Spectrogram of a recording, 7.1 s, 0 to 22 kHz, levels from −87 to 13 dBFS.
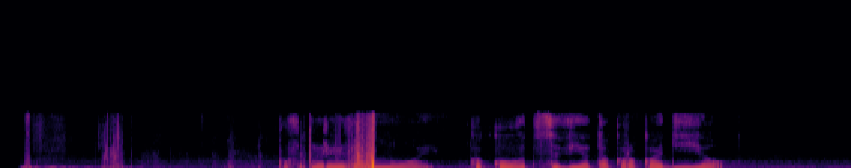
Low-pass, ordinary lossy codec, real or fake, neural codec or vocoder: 7.2 kHz; none; fake; vocoder, 44.1 kHz, 80 mel bands, Vocos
